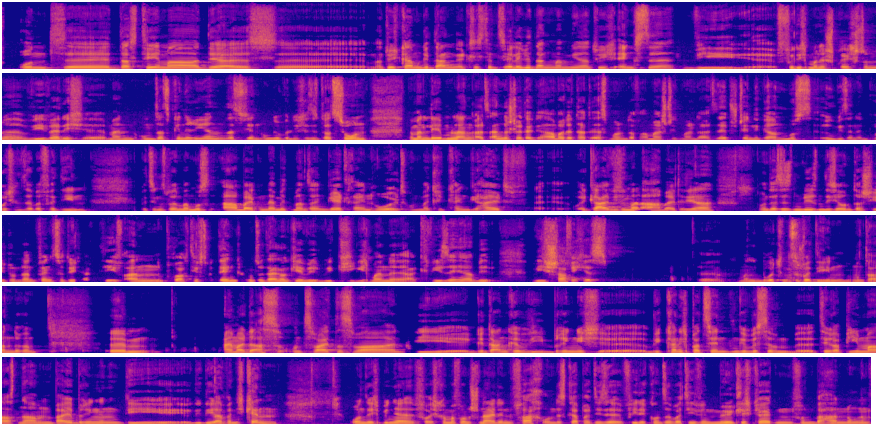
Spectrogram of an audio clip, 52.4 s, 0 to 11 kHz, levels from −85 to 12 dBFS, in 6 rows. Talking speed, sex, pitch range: 185 wpm, male, 120-170 Hz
